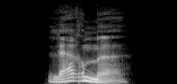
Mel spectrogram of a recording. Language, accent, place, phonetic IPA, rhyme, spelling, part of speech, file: German, Germany, Berlin, [ˈlɛʁmə], -ɛʁmə, lärme, verb, De-lärme.ogg
- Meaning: inflection of lärmen: 1. first-person singular present 2. first/third-person singular subjunctive I 3. singular imperative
